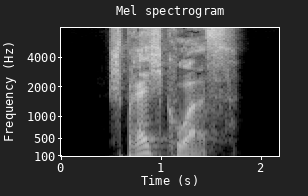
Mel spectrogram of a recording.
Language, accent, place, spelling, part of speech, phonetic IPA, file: German, Germany, Berlin, Sprechchors, noun, [ˈʃpʁɛçˌkoːɐ̯s], De-Sprechchors.ogg
- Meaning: genitive of Sprechchor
